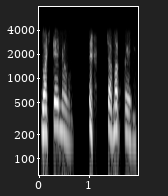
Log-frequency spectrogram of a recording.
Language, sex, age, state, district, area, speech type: Kannada, female, 45-60, Karnataka, Bellary, urban, conversation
